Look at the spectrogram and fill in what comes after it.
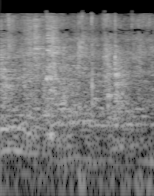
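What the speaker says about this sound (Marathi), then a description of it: "ती तिकडे भांडी वाजायला लागली" Pots, pans and dishes clatter and clink while being washed after a family birthday meal, a busy stretch of irregular metallic knocks and scrapes at close range, with faint voices underneath.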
